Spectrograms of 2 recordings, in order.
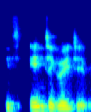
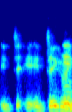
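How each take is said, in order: First: Said in the usual way. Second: Integrative said louder, syllable by syllable; careful integrative. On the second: Shown as a demonstration. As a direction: spell out integrative clearly for the listener. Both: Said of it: "I just wanna make sure people understand".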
